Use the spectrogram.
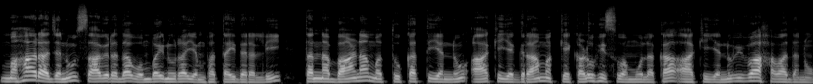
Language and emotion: Kannada, neutral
